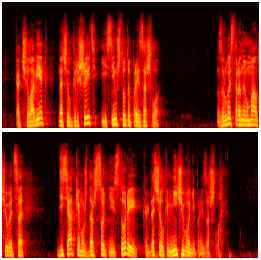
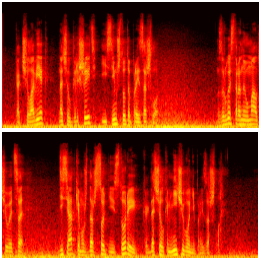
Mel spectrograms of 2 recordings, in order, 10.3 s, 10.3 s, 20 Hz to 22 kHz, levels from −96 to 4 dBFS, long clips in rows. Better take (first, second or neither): first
